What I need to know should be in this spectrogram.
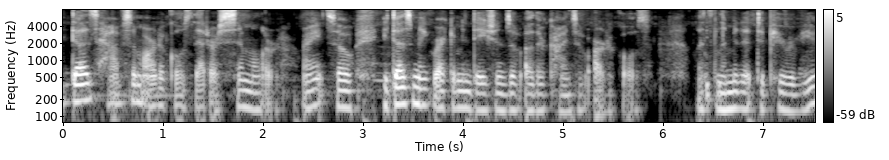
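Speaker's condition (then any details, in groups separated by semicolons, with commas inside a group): No condition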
